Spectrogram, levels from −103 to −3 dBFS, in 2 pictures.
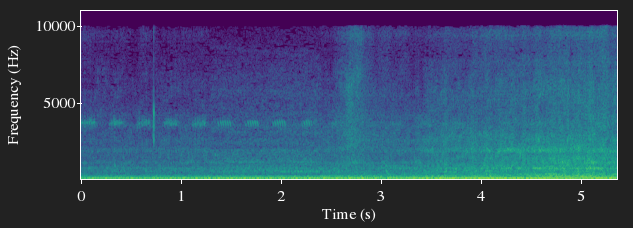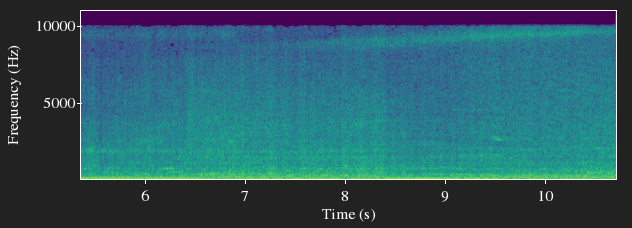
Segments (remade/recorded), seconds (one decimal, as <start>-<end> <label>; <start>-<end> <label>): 0.0-1.3 remade; 1.3-2.4 recorded; 2.4-6.9 remade; 6.9-10.7 recorded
